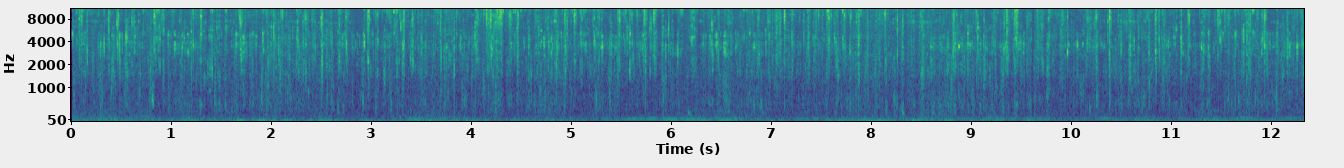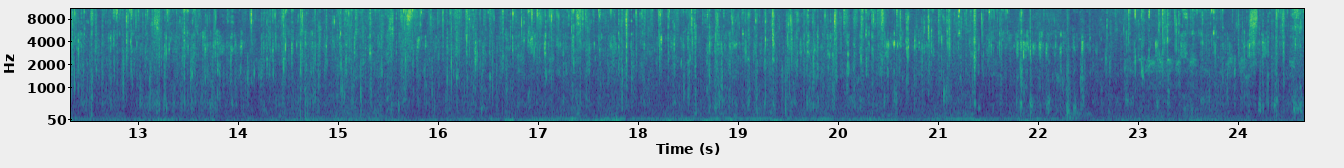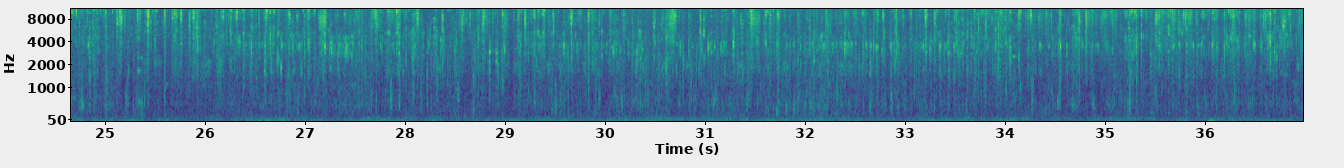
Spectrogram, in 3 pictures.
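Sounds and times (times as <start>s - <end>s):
sped-up slurping and chewing: 0.0s - 36.9s
low rumble: 3.2s - 24.1s.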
